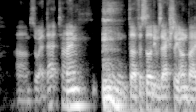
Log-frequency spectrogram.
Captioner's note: clearing throat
